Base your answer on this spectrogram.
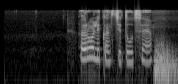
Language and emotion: Russian, neutral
